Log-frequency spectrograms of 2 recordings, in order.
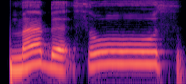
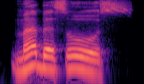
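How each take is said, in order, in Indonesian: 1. Konsonan di tengah adalah bunyi th yang lembut. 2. Konsonan di tengah adalah bunyi s yang mendesis. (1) "Harusnya mabthus" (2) "Yaitu jadi huruf sin"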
